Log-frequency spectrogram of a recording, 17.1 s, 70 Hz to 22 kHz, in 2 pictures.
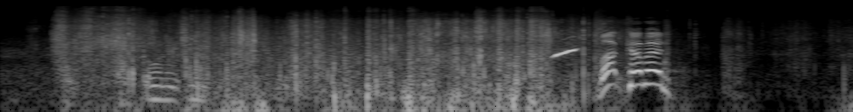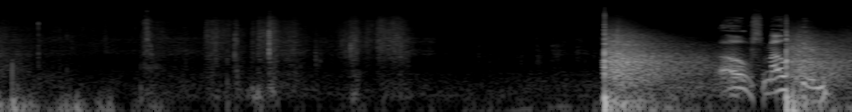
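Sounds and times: shotgun shot with echo: 14.6 - 15.7, 16.3 - 17.0.

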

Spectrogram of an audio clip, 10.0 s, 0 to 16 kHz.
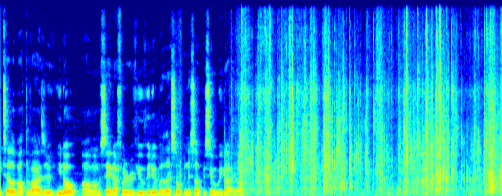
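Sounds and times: plastic mailer bag crinkling: 4.5 - 10.0.

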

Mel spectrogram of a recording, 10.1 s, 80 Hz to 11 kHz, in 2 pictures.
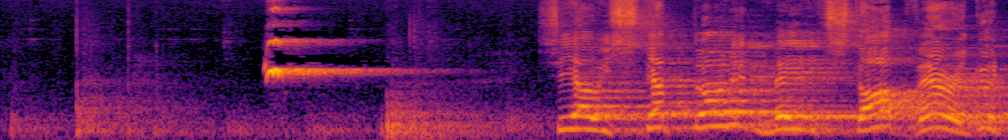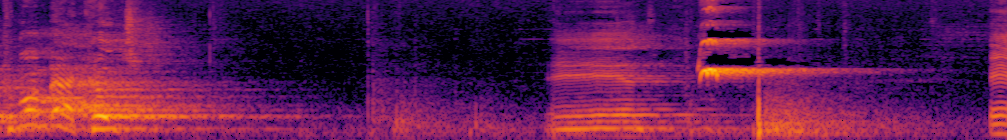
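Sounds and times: whistle blast: 1.3 - 2.0, 8.5 - 9.4
ball thumping off foot: 8.7 - 9.4.

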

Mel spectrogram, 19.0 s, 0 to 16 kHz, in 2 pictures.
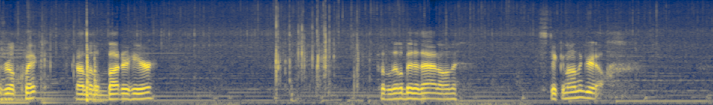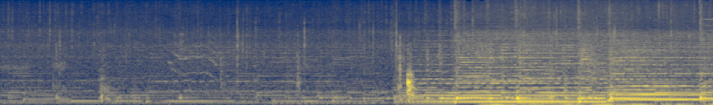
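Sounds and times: background music: 0.0 - 19.0
faint steady sizzle: 0.0 - 19.0.

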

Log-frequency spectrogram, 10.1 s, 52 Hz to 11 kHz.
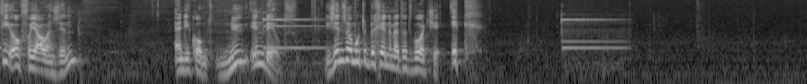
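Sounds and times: electronic quiz-show chime: 3.2 - 4.3, 7.0 - 7.9.

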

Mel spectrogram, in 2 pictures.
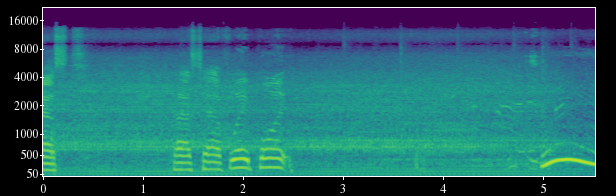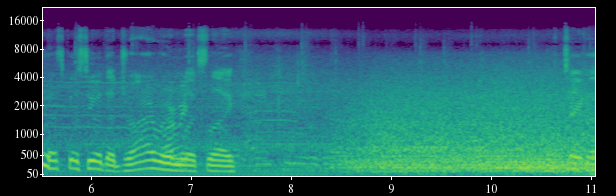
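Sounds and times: low mechanical hum: 0.0 - 11.0
outdoor noise: 0.0 - 11.0.

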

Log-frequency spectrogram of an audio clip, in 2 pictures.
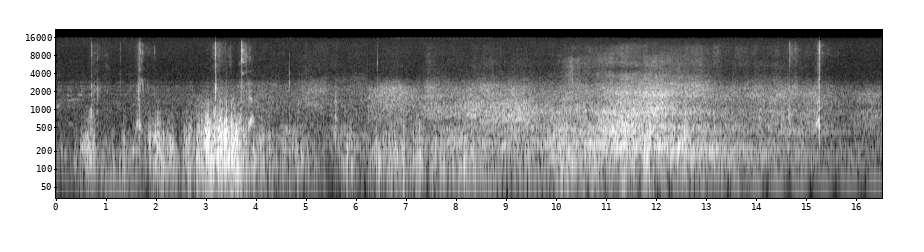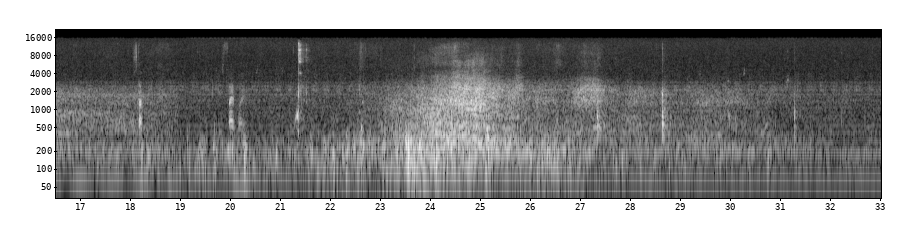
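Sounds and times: golf club striking ball: 0.6 - 2.1, 3.1 - 4.0, 14.5 - 15.5, 21.3 - 21.8.

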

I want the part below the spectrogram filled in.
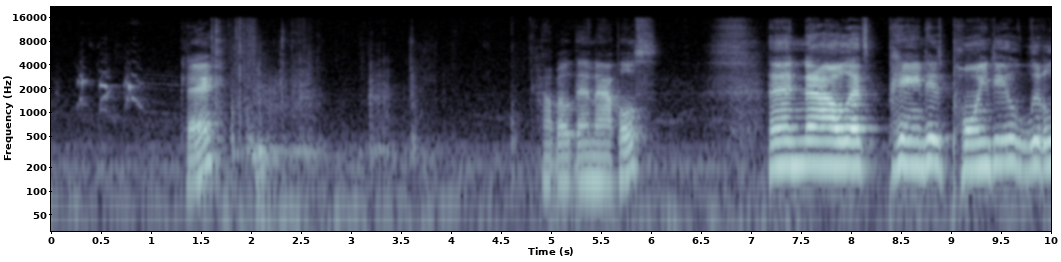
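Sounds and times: low steady hum: 0.0 - 10.0.

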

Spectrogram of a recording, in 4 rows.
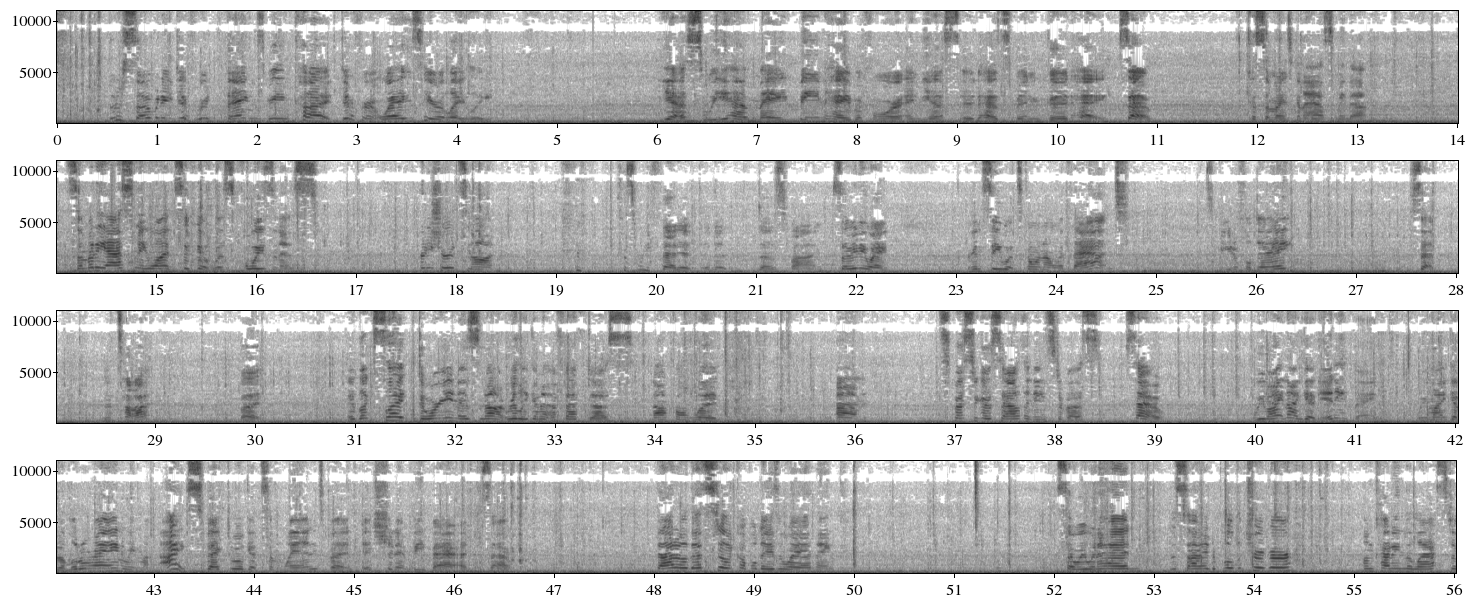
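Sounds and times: woman talking: 0.0 - 4.4, 6.0 - 11.0, 11.9 - 13.2, 14.1 - 16.6, 17.6 - 18.4, 19.1 - 22.4, 23.1 - 24.7, 25.5 - 26.4, 27.6 - 27.8, 28.5 - 29.0, 29.8 - 30.1, 30.9 - 34.8, 35.8 - 36.2, 36.8 - 39.2, 40.0 - 46.7, 48.0 - 49.9, 52.0 - 54.4, 55.1 - 56.0
vehicle road and engine noise: 0.0 - 56.0.

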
